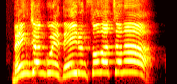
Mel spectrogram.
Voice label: anger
